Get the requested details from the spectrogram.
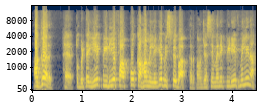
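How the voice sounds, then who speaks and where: A man's voice: sits high, lively intonation, quick pace. A male English teacher giving an online class lecture, calling his students "beta" and explaining step by step in repetitive lists, with bursts of scolding.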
